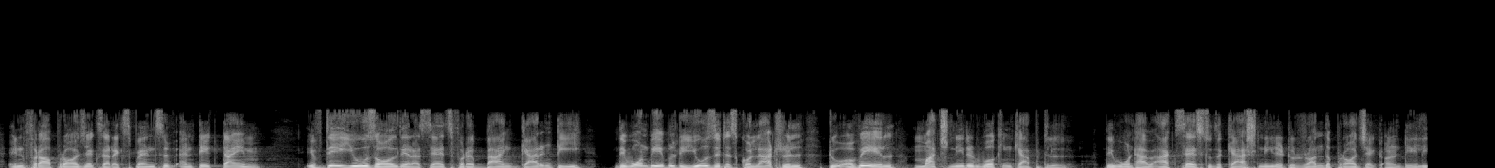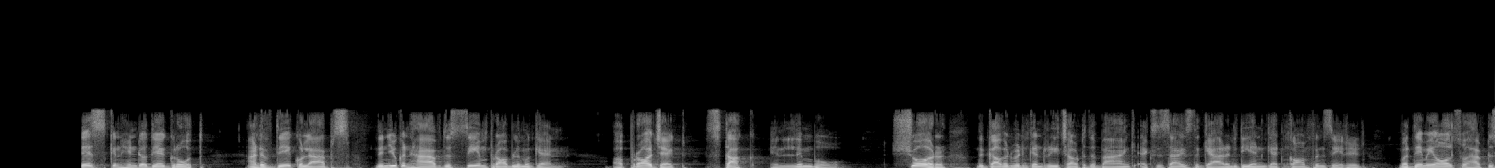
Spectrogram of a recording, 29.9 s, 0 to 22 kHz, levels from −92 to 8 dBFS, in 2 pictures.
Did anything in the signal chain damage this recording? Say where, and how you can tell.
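Yes. An audio dropout to silence runs from 14.28 to 15.77 s: the speech stops mid-flow, leaving 1.49 s of silence with no room tone, then resumes. The waveform flatlines and the spectrogram shows an empty column across the mSBC band, which tops out near 7.7 kHz. The likely cause is a lost input link or mute upstream while the recorder kept writing silence.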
